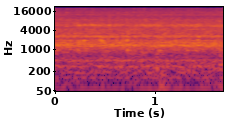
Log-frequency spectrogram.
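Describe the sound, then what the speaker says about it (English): Water poured into a cupcake baking pan in a home kitchen, a steady splashing trickle that runs throughout the short moment with no voices. "You just put some water in there."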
